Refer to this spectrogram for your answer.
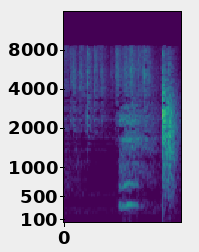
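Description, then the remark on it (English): Dice are rolled in a tabletop game, a roll to hit a wall, rattling in a rapid, clicking flurry, then tumbling and settling with one sharp, loud clack near the end. No one speaks. “Wait. Yeah, wrong dice. Well, no, I was going to roll to hit the wall.”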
